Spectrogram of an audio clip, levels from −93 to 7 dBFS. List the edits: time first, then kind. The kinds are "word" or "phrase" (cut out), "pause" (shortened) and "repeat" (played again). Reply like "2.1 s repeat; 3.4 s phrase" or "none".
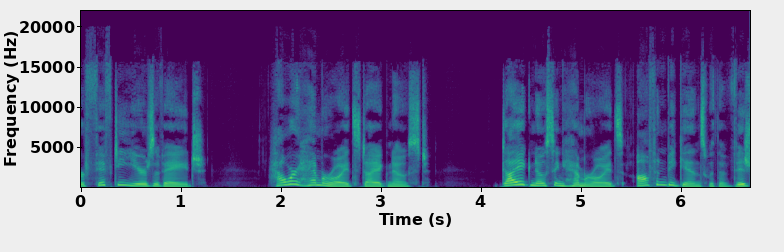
none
